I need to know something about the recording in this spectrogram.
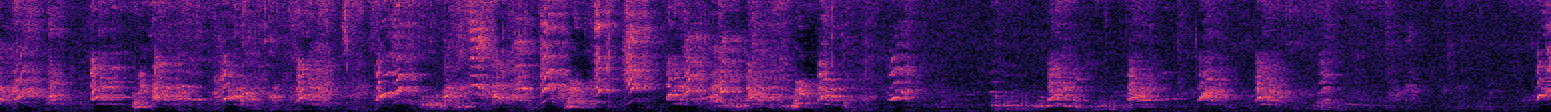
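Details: Young Chihuahuas at a California breeder keep up a nearly continuous chorus of thin, high yaps and barks, tumbling over one another for about ten seconds before thinning out.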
